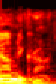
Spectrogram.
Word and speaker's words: Omicron: I might be messing up the pronunciation of this. Is it Omicron? Omicron? How do we say it? – It's called the Omicron.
